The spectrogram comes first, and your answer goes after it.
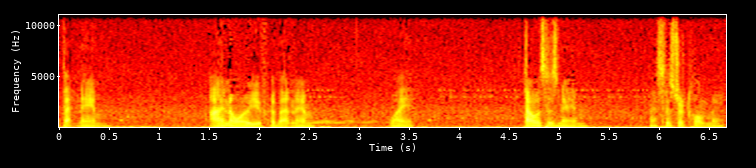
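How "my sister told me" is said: usual speaking voice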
